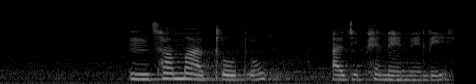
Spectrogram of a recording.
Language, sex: Tswana, female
